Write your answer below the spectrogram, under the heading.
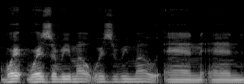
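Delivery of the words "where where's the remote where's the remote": mock frantic, panicked, rushed, freaking-out voice. Retelling how mom reacted to a text: imitating someone freaking out. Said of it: "she started freaking out".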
